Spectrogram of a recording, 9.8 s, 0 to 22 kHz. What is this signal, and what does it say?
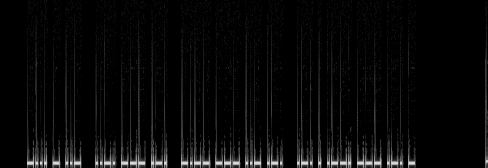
Morse code, heard as a keyed tone, about 28 wpm, 700 Hz. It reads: BTU FOR YOUR REPORT
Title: Common QSO Phrases 28wpm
